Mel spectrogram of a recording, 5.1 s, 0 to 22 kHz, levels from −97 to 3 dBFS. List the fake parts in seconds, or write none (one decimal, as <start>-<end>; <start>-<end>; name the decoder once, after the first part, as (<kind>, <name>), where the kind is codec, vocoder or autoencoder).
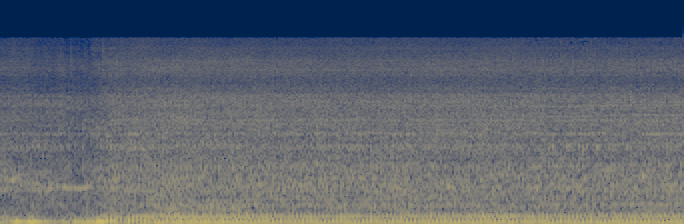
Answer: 0.0-0.5 (autoencoder, DAC-VAE); 0.9-4.0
